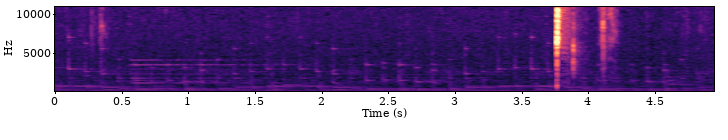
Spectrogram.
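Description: Scissors make a single crisp snip while trimming material for a pan-tilt frame assembly, one sharp close cut standing out against a faint steady hum.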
